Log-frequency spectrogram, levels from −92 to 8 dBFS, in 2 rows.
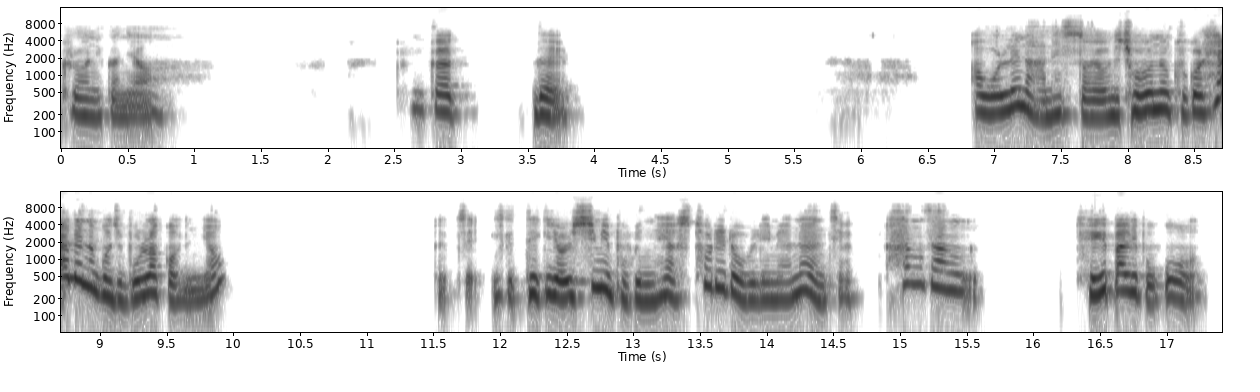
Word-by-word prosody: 그러니까요. 180 - -5 1.8
그니까 235 -3 -3 0.6
네. 200 0 -1 2.9
아 225 - -4
원래는 230 +6 +3
안 180 -2 -4
했어요. 200 -3 -2
근데 190 +2 0
저는 235 +4 +4
그걸 220 -1 0
해야 370 - +2
되는 360 - +4
건지 210 -4 +2
몰랐거든요. 205 - 0 1.6
그 - - -14
이제 445 - -11
이게 215 -1 -8
되게 235 +1 +2
열심히 215 +8 +5
보긴 190 -3 -2
해요. 225 0 0
스토리를 285 - -1
올리면은 190 +3 -2
제가 200 - -12 0.2
항상 345 -8 -2 0.8
되게 245 +4 +3
빨리 275 -2 +4
보고 200 +2 -3
220 Hz, 225 characters per minute, -22 LUFS, 195-255 Hz, 2.9 s, 열심히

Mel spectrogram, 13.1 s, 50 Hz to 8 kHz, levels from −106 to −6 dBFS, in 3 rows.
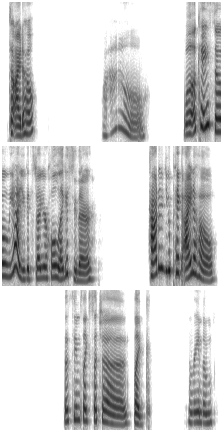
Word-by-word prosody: To 245 - +1
Idaho? 225 +7 0 1.4
Wow. 210 - -14 0.8
Well, 225 0 +1
okay, 380 +4 +4
so, 270 -2 +3
yeah, 410 - +4
you 200 0 -2
could 210 -1 -2
start 220 +1 -1
your 230 0 0
whole 245 +2 +1
legacy 220 +2 0
there. 175 +3 -3 1.1
How 275 +1 +7
did 435 +1 +2
you 385 0 +5
pick 335 -3 0
Idaho? 200 - +2 1.4
That 240 +1 -5
seems 275 -2 -7
like 245 -1 -1
such 245 +1 -6
a, 185 -6 -2
like 180 -4 -3 0.8
random 215 -1 -7
230 Hz, 120 wpm, -26 LUFS, 200-275 Hz, 1.4 s, How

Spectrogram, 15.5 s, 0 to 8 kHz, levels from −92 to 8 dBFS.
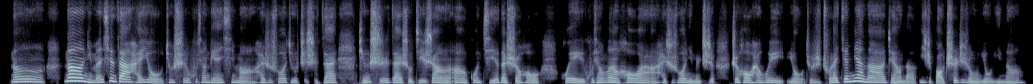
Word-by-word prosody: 哦， 235 -1 +1 0.3
那 315 +1 +9
你 235 -8 +2
们 195 +4 +1
现 290 +4 +2
在 260 -4 +8
还 195 -4 0
有 200 -7 -2
就 205 - -7
是 185 -2 0
互 185 +5 -11
相 210 -1 -4
联 165 -2 -3
系 200 +1 -6
吗？ 160 -4 -4
还 170 - -5
是 180 - -6
说 185 0 -4
就 180 0 -7
只 175 - -5
是 170 - -2
在 175 0 -1 0.3
平 185 +1 -2
时 170 -3 +1
在 175 -1 +1
手 165 -6 -2
机 185 +6 -5
上， 175 -5 +1
呃， 170 -2 -2
过 195 +2 -4
节 170 -2 -4
的 200 - +3
时 155 -6 +1
候 165 -3 -3 0.3
会 170 -5 -1
互 180 +3 -8
相 185 0 -2
问 195 -3 +2
候 185 0 0
啊， 170 -2 -1
还 175 - -4
是 170 - -3
说 175 -2 -1
你 155 - -2
们 140 +1 -5
之 190 +3 -1 0.2
之 210 - +1
后 195 -2 +2
还 170 0 0
会 180 -3 -3
有 - - -5
就 90 - -9
是 85 -1 -4
出 80 - -6
来 190 0 +3
见 260 +5 +3
面 285 -2 +6
呢， 190 -3 +3
这 185 +1 -4
样 160 -5 -1
的 - - -5
一 200 - -5
直 195 - -3
保 180 0 +1
持 180 0 +1
这 205 - -4
种 145 -7 -3
友 140 - -5
谊 80 - -8
呢？ 85 - -6
185 Hz, 270 characters per minute, -22 LUFS, 170-200 Hz, 0.3 s, 那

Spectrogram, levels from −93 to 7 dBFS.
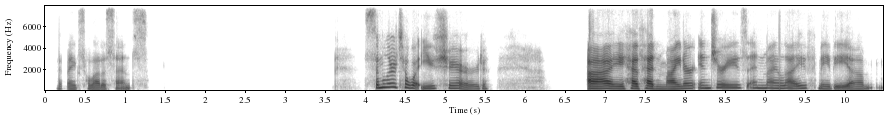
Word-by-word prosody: That 210 -3 -18
makes 180 -1 -10
a - - -9
lotta - - -6
sense. - - -13 2.7
Similar 335 +4 +2
to 310 - -2
what 255 - 0
you 110 +1 -4
shared 200 - -5 1.2
I 220 -1 +7
have 225 -1 +4
had 225 -4 +6
minor 195 +5 0
injuries 145 - -3
in 265 -1 -5
my 260 -1 -3
life, 245 0 -3
maybe 195 -1 -5
a 185 +2 -3
m 190 - -10
220 Hz, 120 wpm, -22 LUFS, 190-255 Hz, 2.7 s, I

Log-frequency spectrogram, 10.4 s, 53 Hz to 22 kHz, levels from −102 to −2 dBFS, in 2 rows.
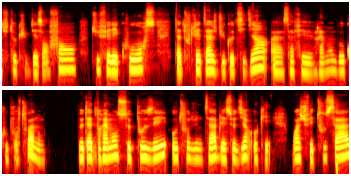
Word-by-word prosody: tu - - -4
t'occupes 155 -1 -9
des 145 -2 +2
enfants, 185 0 -3 0.2
tu 180 - -6
fais 170 -1 0
les 155 -1 +3
courses, 180 +4 +2 0.3
tu - - -1
as - - +2
toutes - - -6
les 170 - +4
tâches 170 -1 +2
du 155 - -6
quotidien, 190 +9 -1
heu, 145 - -4
ça 155 +1 -4
fait 145 -2 -6
vraiment 150 +3 -8
beaucoup 155 0 -7
pour 165 - -9
toi - - +2
donc, 150 -5 -9 0.5
peut-être 175 0 +5
vraiment 175 +4 +3
se 195 -1 +4
poser 180 +3 +1
autour 175 +1 -2
d'une 160 -1 -8
table 175 +2 +2
et 160 - +3
se 165 - +4
dire: 180 +4 +1
«OK, 160 - -5 0.4
moi 175 +1 +3
je - - +4
fais 150 - -1
tout 180 - -6
ça, 185 +3 +7
170 Hz, 225 wpm, -23 LUFS, 155-180 Hz, 0.5 s, ça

